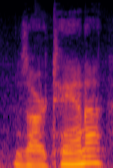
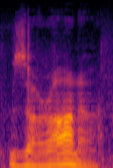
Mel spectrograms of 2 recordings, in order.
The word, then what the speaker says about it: Zarana: to address the uh zarana and uh zar zartana i know that i was mispronouncing it i am it's my excuse that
